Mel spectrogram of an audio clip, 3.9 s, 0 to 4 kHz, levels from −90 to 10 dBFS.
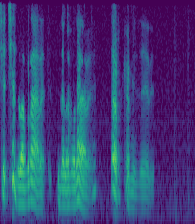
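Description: No technical faults are audible.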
